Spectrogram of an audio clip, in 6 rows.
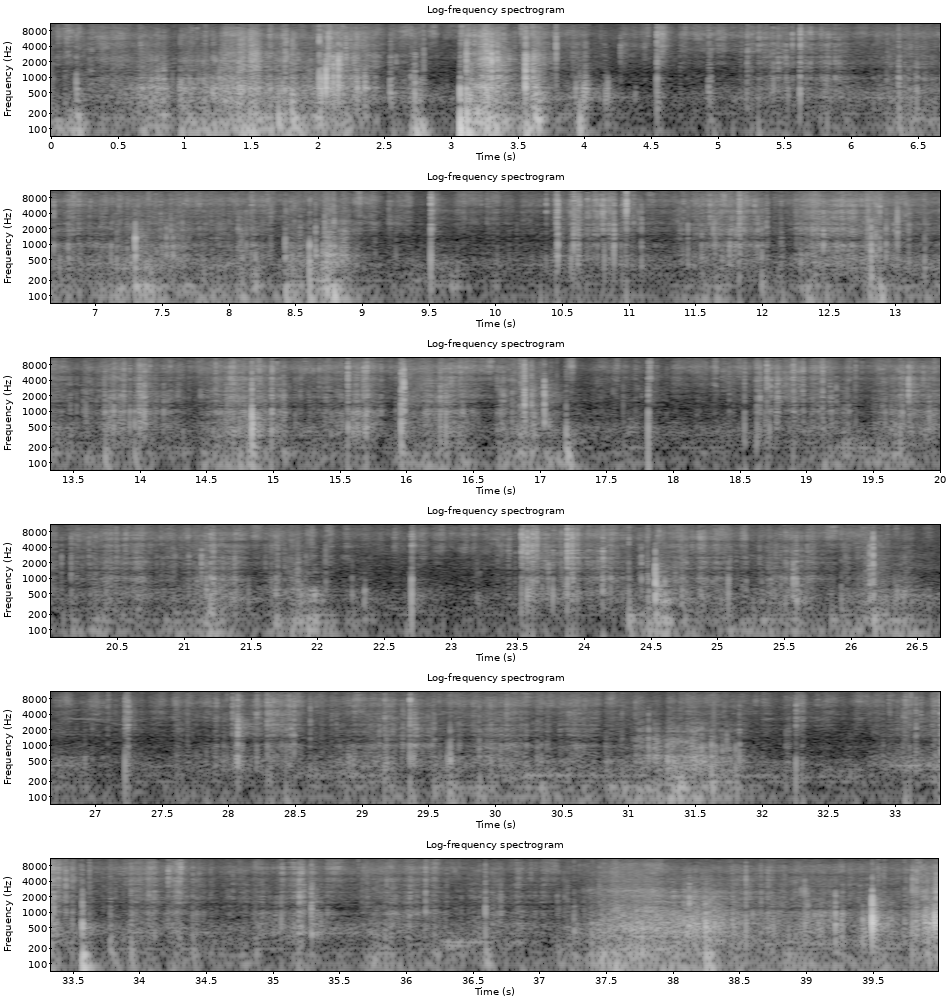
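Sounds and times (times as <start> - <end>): chalk crunching in hands: 17.7 - 39.9.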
